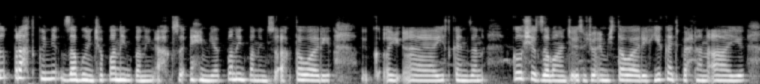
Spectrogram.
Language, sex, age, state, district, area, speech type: Kashmiri, female, 30-45, Jammu and Kashmir, Budgam, rural, spontaneous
